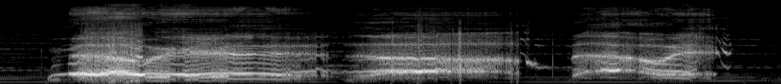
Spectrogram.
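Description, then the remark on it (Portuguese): Three loud, drawn-out guttural grunts, each a rough, low groaning burst with short pauses between, seemingly a person's voice imitating a creature's growl. “Vocês escutam um grunhido um som característico.”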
